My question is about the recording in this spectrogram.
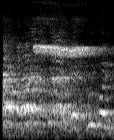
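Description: Referee's whistle blown to start a wrestling bout: one steady high tone starting just over half a second in and held for more than a second, over the voices of a crowd in a large hall.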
